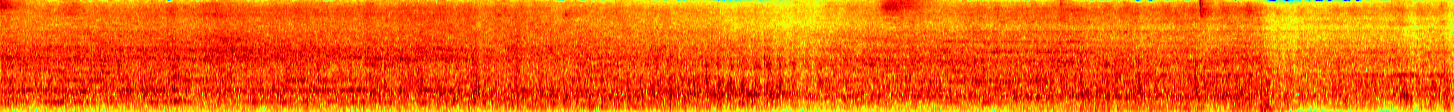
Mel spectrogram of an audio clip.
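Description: Loaded container wagons of a freight train rolling past, their wheels clattering and rumbling steadily on the rails. The sound drops a little near the end as the last wagons go by.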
